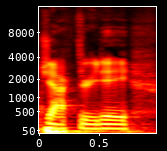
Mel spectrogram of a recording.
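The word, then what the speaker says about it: Jack3d: would really talk about Jack 3D or Jacked. Depends on what part of the country you're from. They either pronounce the 3 as an E. So it's either Jacked or Jack 3D.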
